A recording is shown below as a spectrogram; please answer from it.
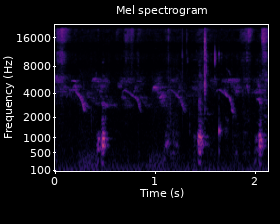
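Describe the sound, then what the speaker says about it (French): Blue hens cluck softly in a poultry yard, a few short, scattered clucks over a low background hum, fairly faint and with no talking. "là il me reste plus que 7 poules bleues ici"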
